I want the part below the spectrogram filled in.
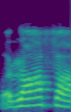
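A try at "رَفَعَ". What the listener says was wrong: रफा, फिर इसको आइन के साउंड को, मतलब जिस तरह आपने साकिन करेंगे, लेकिन आइन का साउंड थोड़ा जोर से समझ आए। जैसे ऊपर पढ़ा था ना आपने, जमा। राफा नहीं, ये आपने पढ़ा था ना, और जमा, वक्फन जमा, रफा।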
